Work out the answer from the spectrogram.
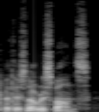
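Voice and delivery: plain reading voice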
